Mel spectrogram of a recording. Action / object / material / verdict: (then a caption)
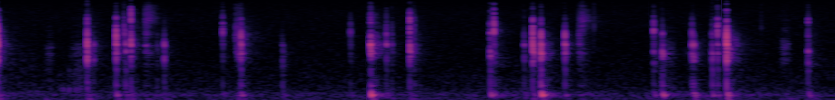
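tap / plastic LED face mask / plastic / none. Long nails tap the top and sides of a glossy, hollow plastic LED face mask. Around sixteen quick, dry, bright clicks land in irregular clusters with almost no ring. They have a light hollow body underneath and near silence between taps.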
